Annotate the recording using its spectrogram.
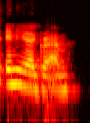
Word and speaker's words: Enneagram: So yes, today is, I'm quite excited about actually, because, well, I should probably ask you, is it Enneagram? Enneagram? – Yeah, it's pronounced Enneagram.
